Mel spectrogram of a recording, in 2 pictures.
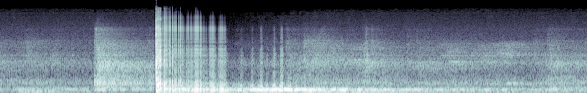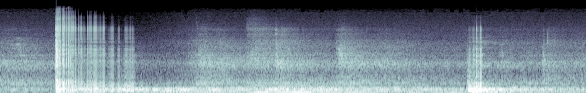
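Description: Paddle rackets strike a ball with sharp pops that ring through a large echoing hall.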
